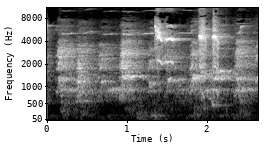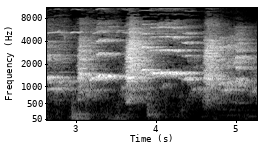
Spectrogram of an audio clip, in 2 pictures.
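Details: Pomsky cross Samoyed dog yapping almost nonstop in high, harsh barks, irregularly spaced at roughly two per second, with some squeakier, whining notes mixed in.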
